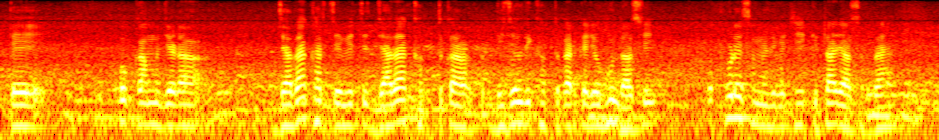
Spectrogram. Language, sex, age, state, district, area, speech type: Punjabi, male, 30-45, Punjab, Gurdaspur, urban, spontaneous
